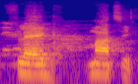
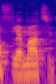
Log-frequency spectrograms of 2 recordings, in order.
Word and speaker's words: phlegmatic: what happens to everybody flag Matic no phlegmatic say phlegmatic we are phlegmatics we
